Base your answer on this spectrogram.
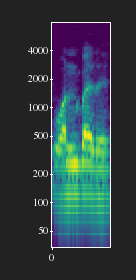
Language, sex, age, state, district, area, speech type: Tamil, male, 18-30, Tamil Nadu, Cuddalore, urban, read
